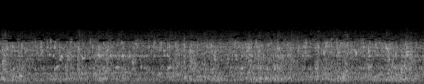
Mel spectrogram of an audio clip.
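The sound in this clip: A rushing torrent of water in a flood current, a dense, steady roar that stays loud and unbroken from start to finish.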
